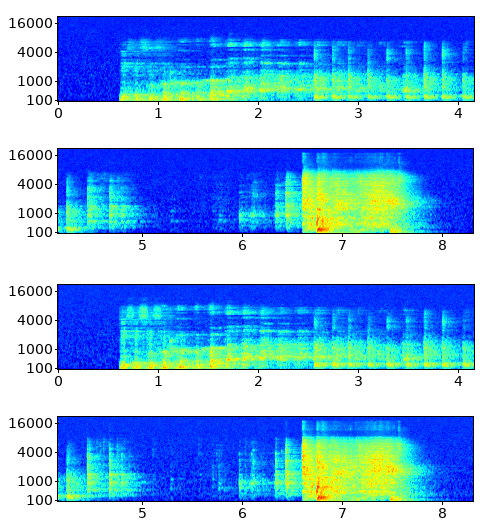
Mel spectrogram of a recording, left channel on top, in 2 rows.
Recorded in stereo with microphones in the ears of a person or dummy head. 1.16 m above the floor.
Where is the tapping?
15° left (ahead or behind), 2.5 m.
